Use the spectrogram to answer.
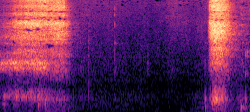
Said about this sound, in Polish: przepraszam. Kurde. Będzie, będzie słychać to smarkanie. No ale trudno.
